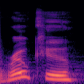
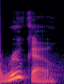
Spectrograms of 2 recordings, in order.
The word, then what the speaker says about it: Ruko: Skip flight school and start capturing epic moments with the Roku. Really? Uh, sorry, I pronounced that wrong. It's the Ruko.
